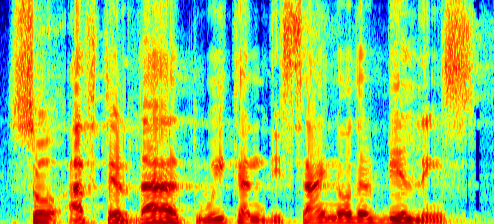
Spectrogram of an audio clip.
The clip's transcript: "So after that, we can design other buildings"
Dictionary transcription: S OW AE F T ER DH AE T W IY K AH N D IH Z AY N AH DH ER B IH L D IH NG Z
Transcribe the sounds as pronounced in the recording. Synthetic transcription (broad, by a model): S OW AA F T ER DH AE T W IY K AH N D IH S AY N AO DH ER B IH L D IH NG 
